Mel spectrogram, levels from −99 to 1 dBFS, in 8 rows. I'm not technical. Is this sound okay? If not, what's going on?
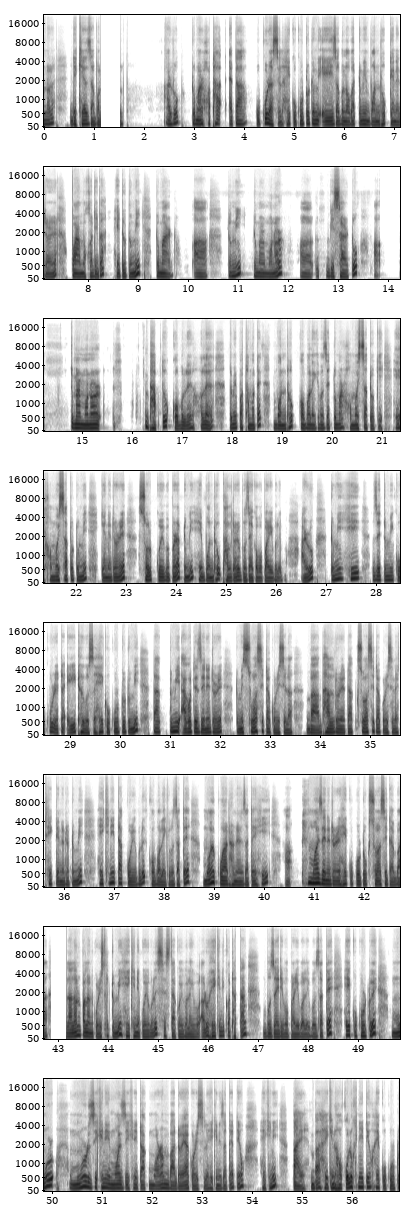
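No. The speech cuts out into silence twice: from 1.14 to 1.53 s, about 0.39 s, and from 42.85 to 43.17 s, about 0.32 s, just before "ललन् पलन् कोरिसिल तुमि". This is a playback stall, likely the player running short of data and pausing until it caught up.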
